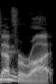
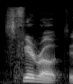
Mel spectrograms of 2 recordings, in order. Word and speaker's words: Sefirot: Um, it looks like it's mm-hmm. Sephiroth, mm-hmm. – but it's Sefirot is the way I've heard it pronounced by people who speak Hebrew.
